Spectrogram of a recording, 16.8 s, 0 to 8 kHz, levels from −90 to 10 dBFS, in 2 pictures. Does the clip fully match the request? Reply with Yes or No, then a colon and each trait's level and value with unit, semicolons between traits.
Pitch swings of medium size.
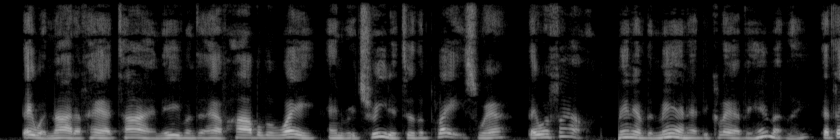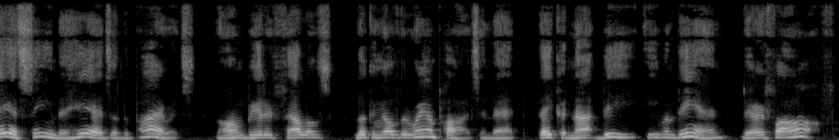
Yes: average, 3.4 semitones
